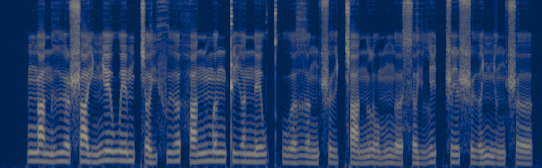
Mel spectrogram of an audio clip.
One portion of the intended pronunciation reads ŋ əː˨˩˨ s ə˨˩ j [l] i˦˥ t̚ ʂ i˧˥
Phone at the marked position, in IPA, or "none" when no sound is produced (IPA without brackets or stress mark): l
